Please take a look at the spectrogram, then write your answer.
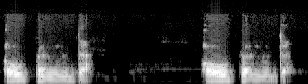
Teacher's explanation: Si la pronunciación del verbo termina en un sonido sonoro, ¿cierto? Por ejemplo, N, ¿sí? Entonces lo pronuncio ese sufijo ed con un sonido de D.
